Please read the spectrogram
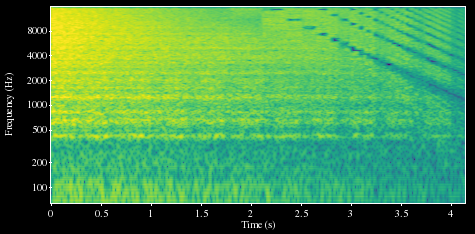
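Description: Outro of a hardstyle track: after the last kick, a wash of noise fades out steadily with a swept effect falling in pitch.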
